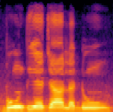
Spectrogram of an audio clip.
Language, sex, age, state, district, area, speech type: Sindhi, female, 45-60, Uttar Pradesh, Lucknow, rural, spontaneous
